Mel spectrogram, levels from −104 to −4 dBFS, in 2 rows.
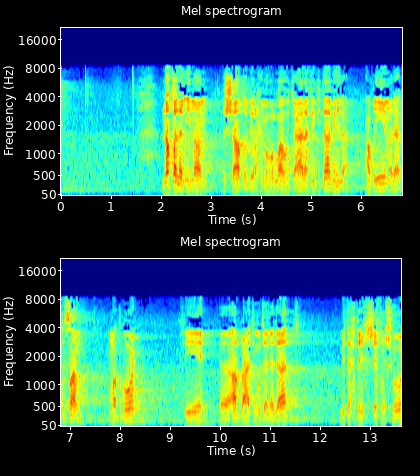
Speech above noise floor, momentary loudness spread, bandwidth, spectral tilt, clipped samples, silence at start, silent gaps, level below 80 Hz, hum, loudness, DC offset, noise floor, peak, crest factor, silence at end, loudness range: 26 dB; 20 LU; 8.8 kHz; -1.5 dB/octave; under 0.1%; 0 s; none; -66 dBFS; none; -24 LUFS; under 0.1%; -51 dBFS; -2 dBFS; 24 dB; 0 s; 5 LU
